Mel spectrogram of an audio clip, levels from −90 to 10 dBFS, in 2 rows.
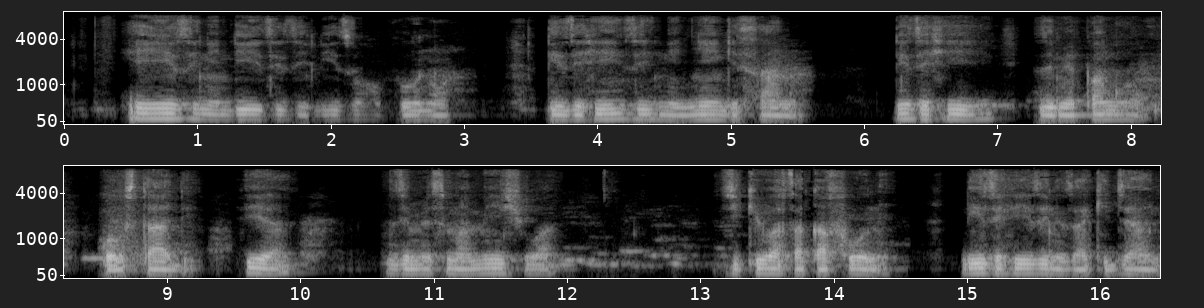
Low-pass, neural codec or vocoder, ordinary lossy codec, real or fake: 7.2 kHz; none; AAC, 32 kbps; real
